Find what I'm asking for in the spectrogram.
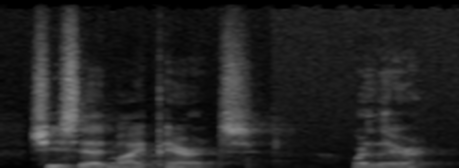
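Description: Speech moves at a very slow pace. Room echo can be heard. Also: man. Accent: Oklahoma. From Oklahoma. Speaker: preacher. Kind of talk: sermon. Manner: animated.

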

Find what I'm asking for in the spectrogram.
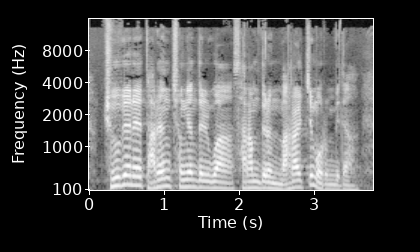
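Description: The recording is very clean, with a silent background. A man with a medium pitch and dark, mellow tone speaks at a moderate pace with lively intonation. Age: 40s. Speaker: pastor. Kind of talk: sermon.

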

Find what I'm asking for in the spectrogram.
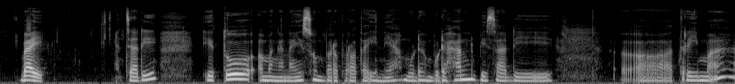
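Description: A woman at a medium pitch talks at a very slow pace with fairly even intonation, leaving long, frequent pauses. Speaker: radio health program presenter. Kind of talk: educational talk on health. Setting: studio. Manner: explanatory, conversational.

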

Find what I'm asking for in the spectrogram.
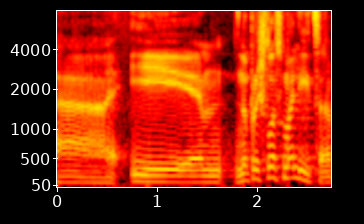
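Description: Noticeable background noise sits behind a man's voice. He has a medium pitch and lively intonation. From Moldova. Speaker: missionary. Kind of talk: interview testimony. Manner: halting.

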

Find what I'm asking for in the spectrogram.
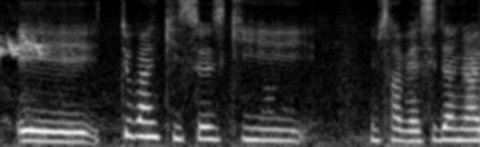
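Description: A woman speaks at a fairly slow pace in a fairly high pitch, with noticeable background noise behind her. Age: young. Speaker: student. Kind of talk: radio interview.

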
